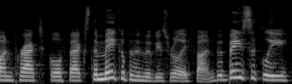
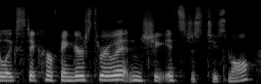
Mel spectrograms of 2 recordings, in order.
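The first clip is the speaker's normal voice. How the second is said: ordinary delivery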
